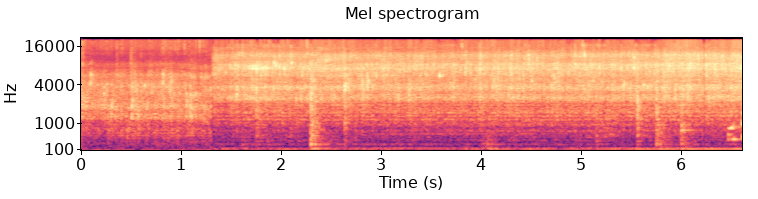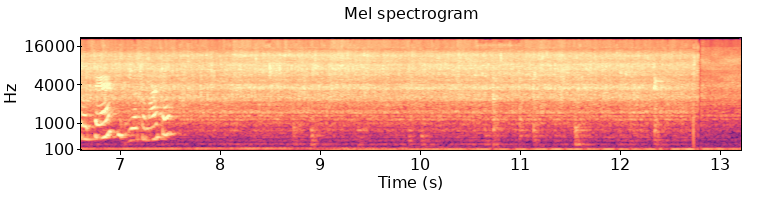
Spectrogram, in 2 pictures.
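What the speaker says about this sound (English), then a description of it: "as our onion cooks, you can all see they are starting to be golden brown. So I'm gonna put in the tomatoes." Tomatoes dropped onto golden-brown onions frying in a pan, a close, dense sizzle throughout with a low hum beneath and a few scraping stirs.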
